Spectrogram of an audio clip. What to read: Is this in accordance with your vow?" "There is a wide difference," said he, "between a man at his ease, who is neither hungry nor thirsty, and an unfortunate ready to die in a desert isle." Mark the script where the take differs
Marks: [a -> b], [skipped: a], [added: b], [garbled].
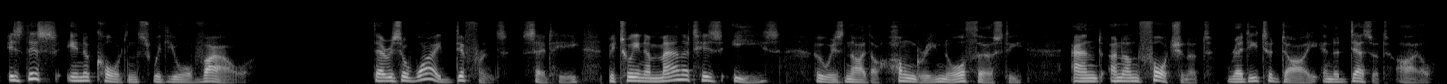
Is this in accordance with your vow?" "There is a wide difference," said he, "between a man at his ease, who is neither hungry nor thirsty, and an unfortunate ready to die in a desert isle."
